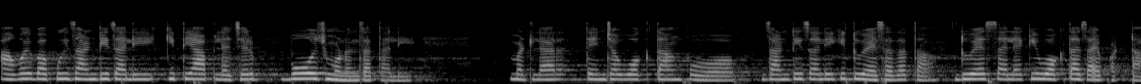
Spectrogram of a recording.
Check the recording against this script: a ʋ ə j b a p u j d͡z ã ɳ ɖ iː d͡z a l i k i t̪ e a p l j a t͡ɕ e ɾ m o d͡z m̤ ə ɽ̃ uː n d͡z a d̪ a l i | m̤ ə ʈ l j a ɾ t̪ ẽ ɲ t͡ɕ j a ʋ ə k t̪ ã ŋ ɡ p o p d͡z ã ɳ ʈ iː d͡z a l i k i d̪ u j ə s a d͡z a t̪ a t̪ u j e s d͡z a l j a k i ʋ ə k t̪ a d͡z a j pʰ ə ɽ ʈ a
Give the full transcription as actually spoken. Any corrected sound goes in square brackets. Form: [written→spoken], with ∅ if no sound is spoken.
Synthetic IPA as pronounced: a ʋ ə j b a p u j d͡z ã ɳ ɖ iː d͡z a l i k i t̪ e a p l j a t͡ɕ e ɾ [m→b] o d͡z m̤ ə ɽ̃ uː n d͡z a [d̪→t̪] a l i | m̤ ə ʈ l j a ɾ t̪ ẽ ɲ t͡ɕ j a ʋ ə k t̪ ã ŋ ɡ p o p d͡z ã ɳ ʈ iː d͡z a l i k i d̪ u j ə s a d͡z a t̪ a [t̪→d̪] u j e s d͡z a l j a k i ʋ ə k t̪ a d͡z a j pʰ ə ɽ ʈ a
